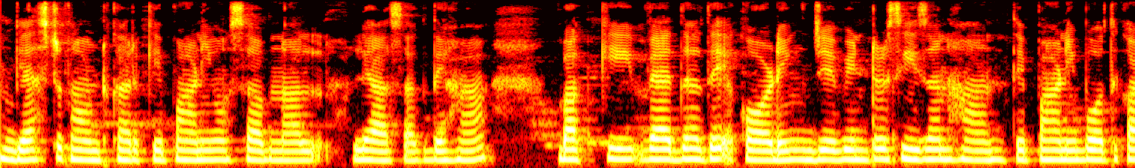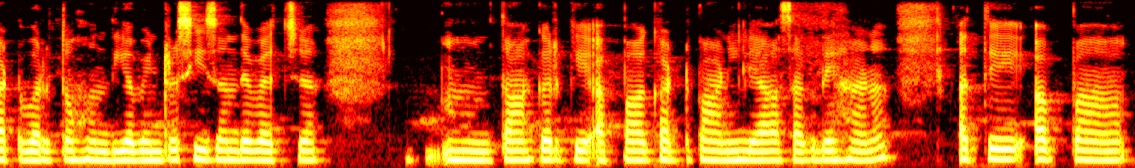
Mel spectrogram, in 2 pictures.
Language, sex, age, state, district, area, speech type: Punjabi, female, 18-30, Punjab, Muktsar, urban, spontaneous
